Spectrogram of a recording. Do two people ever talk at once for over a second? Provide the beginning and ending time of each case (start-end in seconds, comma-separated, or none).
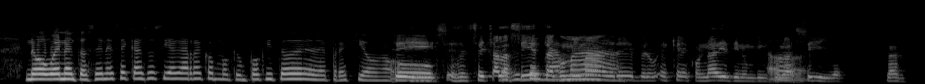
5.0-6.2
